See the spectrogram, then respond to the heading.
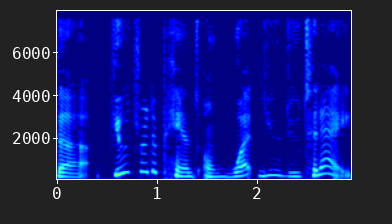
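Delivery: normal talking voice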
